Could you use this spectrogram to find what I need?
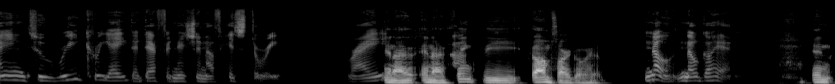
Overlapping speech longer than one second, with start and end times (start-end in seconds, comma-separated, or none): none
